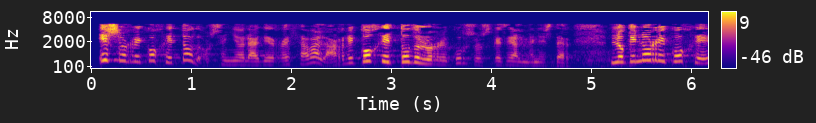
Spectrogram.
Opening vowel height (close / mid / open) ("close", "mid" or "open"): mid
